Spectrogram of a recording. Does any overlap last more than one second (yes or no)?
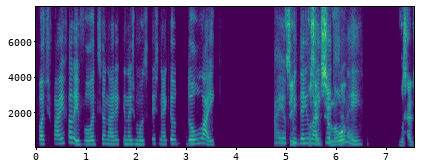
yes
